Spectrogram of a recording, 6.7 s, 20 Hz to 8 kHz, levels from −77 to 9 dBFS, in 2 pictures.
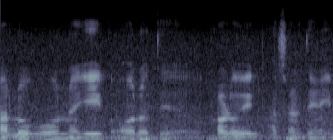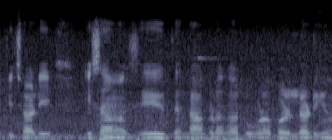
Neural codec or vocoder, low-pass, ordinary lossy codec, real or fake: none; none; none; real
